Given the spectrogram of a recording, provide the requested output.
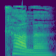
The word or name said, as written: colour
